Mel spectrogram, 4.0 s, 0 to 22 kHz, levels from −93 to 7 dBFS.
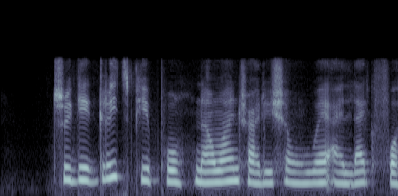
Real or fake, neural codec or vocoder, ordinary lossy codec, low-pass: fake; codec, 16 kHz, 0.8 kbps, ZipCodec; none; 7.2 kHz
